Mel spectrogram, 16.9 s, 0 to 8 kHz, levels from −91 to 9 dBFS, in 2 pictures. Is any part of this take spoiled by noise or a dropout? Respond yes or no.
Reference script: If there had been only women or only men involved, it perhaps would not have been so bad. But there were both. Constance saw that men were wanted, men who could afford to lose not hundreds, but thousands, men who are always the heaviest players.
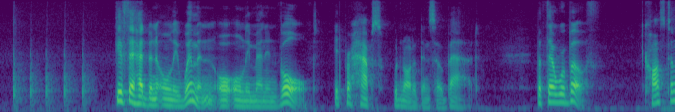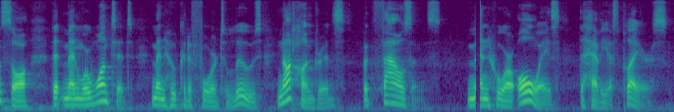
yes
